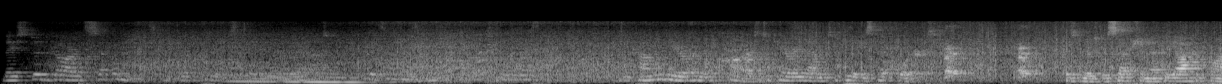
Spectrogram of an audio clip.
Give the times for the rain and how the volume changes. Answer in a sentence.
The rain can be heard from 0.1 to 12.1 s, getting louder.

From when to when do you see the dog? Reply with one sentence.
You can hear the dog from 8.8 to 10.4 s.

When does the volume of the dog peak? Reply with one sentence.
The volume of the dog peaks at 10 seconds.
